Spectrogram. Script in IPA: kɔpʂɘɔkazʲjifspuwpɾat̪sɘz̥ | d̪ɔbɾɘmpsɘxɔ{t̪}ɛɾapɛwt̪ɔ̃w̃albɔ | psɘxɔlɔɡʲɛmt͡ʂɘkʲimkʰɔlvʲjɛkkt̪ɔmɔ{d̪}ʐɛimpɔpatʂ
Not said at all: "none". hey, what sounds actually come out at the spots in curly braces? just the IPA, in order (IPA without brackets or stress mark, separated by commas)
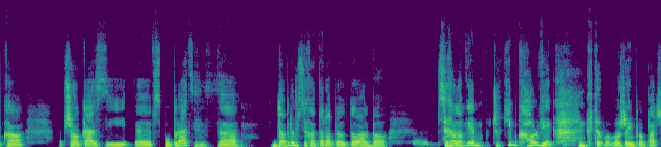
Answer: t̪, none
